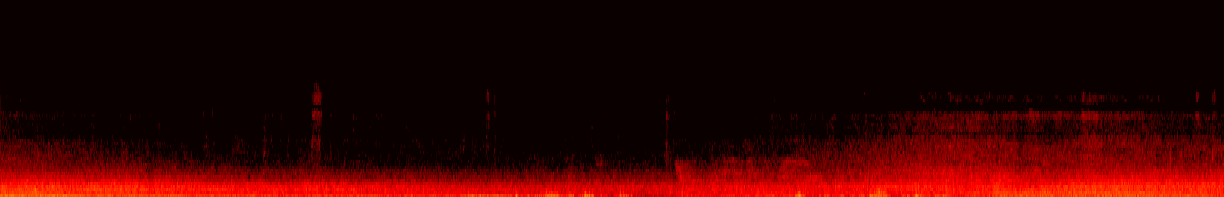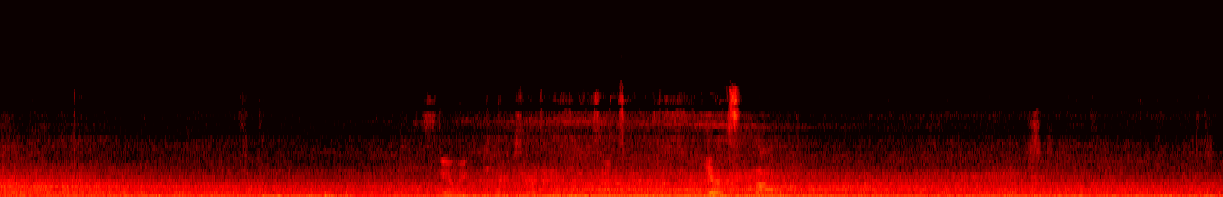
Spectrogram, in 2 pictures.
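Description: Traffic hums steadily along a city street outdoors.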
